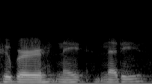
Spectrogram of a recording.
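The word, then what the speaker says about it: Kubernetes: their terminology recently but here's the pronunciation Cooper Nate Nettie's natives which is Greek for pilot or helmsman and this is a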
